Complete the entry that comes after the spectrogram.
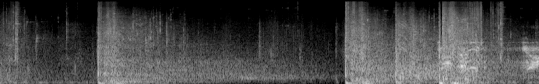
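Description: Gunfire in the video game Chernobylite, with two loud bursts of rapid shots, one at about a second in and a longer one later, separated by a quieter stretch of ambient noise.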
